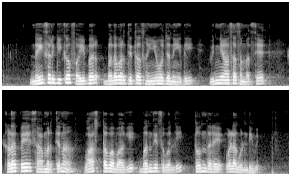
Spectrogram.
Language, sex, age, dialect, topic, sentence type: Kannada, male, 36-40, Mysore Kannada, agriculture, statement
